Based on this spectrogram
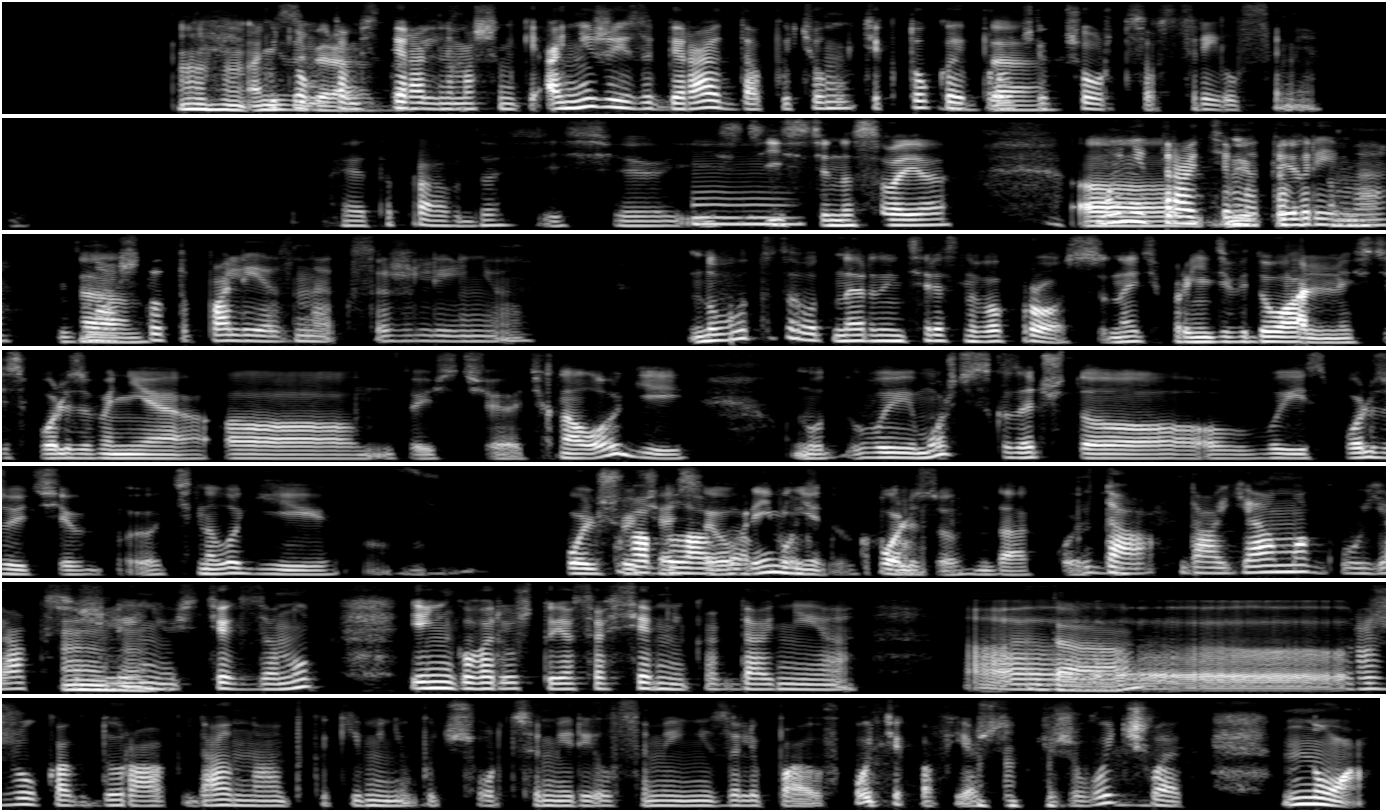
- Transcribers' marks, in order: tapping; chuckle; other background noise; laugh
- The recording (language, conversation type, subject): Russian, unstructured, Как технологии изменили повседневную жизнь человека?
